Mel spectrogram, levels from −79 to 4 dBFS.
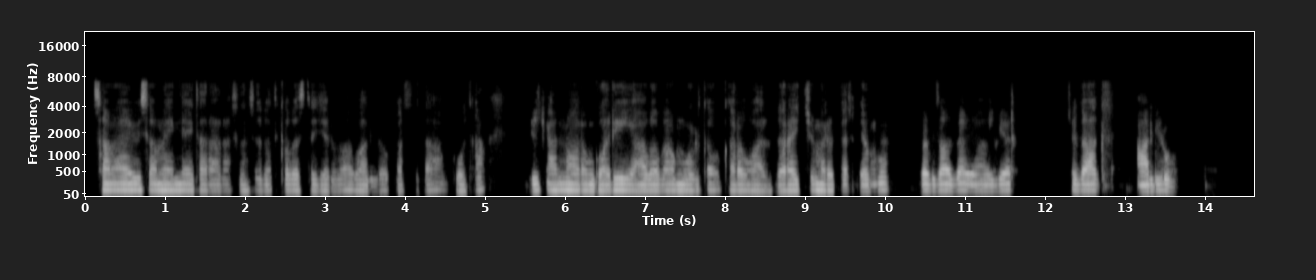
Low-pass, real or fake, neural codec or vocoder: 7.2 kHz; fake; codec, 44.1 kHz, 2.6 kbps, DAC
